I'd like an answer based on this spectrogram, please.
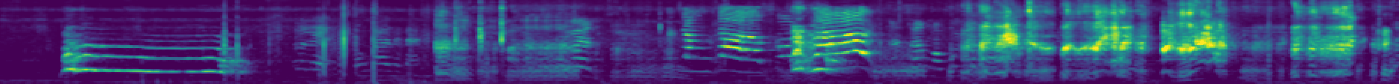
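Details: Puppies being fed: a long, steady, high whine held for over a second, then short broken whimpers and quavering, wavering cries, ending in a dense burst of overlapping yelps and noise, with background voices.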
